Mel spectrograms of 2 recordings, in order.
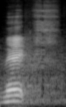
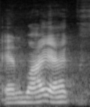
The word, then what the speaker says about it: NYX: to find this is the mix or nyx however which way you want to prefer to pronounce it cheat contour duo palette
